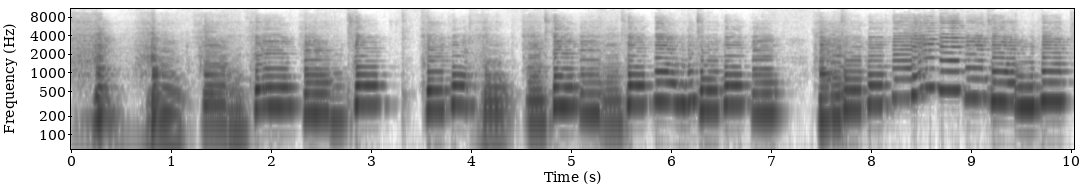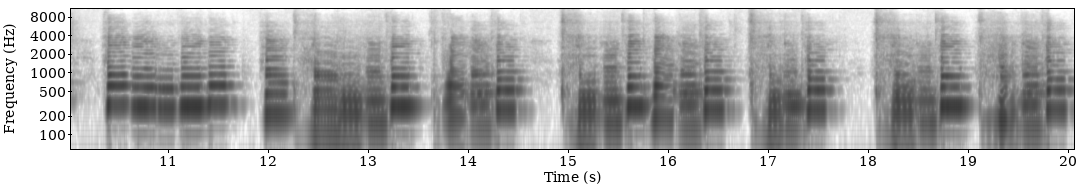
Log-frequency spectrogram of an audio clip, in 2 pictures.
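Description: Martin tenor saxophone with a Drake "Son of Slant" 7L mouthpiece and a Rico Royal #3 reed, played solo in improvised jazz phrases: quick runs of notes broken by short breaths, reaching down to low notes at the start. About eight seconds in a run climbs and falls, followed by a longer held note.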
